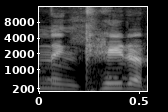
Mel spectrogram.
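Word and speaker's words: Nincada: I know it's officially pronounced Ninkata, but it should be pronounced Ninkata. Yeah, I look at the pronunciation. It should be called Ninkata because it's a.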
